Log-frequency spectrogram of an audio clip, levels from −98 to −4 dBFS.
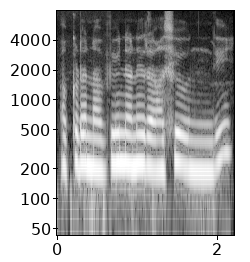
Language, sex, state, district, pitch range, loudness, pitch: Telugu, female, Andhra Pradesh, Annamaya, 200-225 Hz, -11 LUFS, 220 Hz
